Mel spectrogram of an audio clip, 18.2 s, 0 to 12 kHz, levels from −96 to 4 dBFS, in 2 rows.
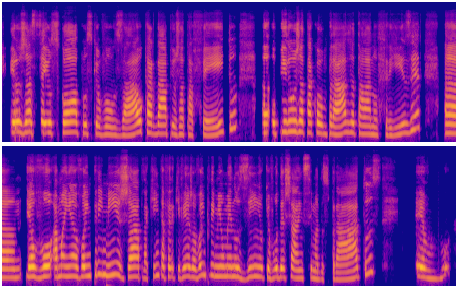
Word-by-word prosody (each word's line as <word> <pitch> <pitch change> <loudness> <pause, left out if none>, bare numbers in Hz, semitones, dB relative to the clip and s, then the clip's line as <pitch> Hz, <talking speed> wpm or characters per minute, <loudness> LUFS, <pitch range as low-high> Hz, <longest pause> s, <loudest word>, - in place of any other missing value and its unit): eu - - +7
já 250 - +2
sei 485 - +3
os 480 - 0
copos 240 -3 +2
que - - -2
eu 200 - -2
vou 190 0 -6
usar, 180 +3 -1
o 260 - +4
cardápio 215 -3 0
já 200 +1 -6
tá 185 -2 -7
feito, 225 - -4 0.5
hã, 230 - +4
o 235 - +3
peru 255 +2 0
já 255 0 +3
tá 240 -1 0
comprado, 220 -1 0
já 235 - 0
tá 215 -3 -4
lá 205 0 0
no 195 -1 -6
freezer, 215 - -6 0.5
hã, 215 -1 +4 0.2
eu 235 0 +8
vou 240 +4 +6
amanhã 245 +1 0
eu 235 - +2
vou 240 +2 +3
imprimir, 280 +1 -2
já 230 +3 +2
pra 200 -5 -10
quinta-feira 240 0 -5
que 220 - -9
vem, 230 +2 -1
já 225 -1 -1
vou 245 +4 0
imprimir 260 -3 -4
um - - -3
menuzinho 230 0 -3
que 215 - -7
eu 220 - +3
vou 215 +3 0
deixar 220 -1 -1
em 200 - -7
cima 195 -2 -7
dos 175 0 -15
pratos, 200 - -4 0.7
eu 230 -3 +6 0.2
vou 225 +3 -11
230 Hz, 170 wpm, -22 LUFS, 200-245 Hz, 0.7 s, eu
